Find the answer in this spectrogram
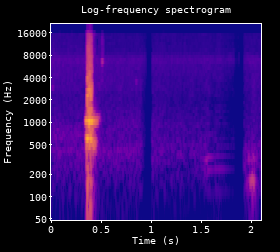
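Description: A single short, sharp click or knock about a third of a second in, loud against the otherwise near-silent line.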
